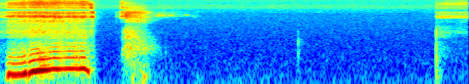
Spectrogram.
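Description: One loud, buzzy, low-pitched snore on breathing in, then a softer breath out and quiet; typical snoring.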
